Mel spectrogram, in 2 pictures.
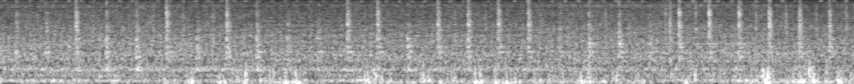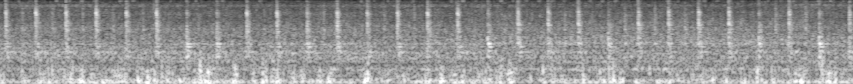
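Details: Kia Spectra engine at idle: rapid, hard metallic ticking riding steadily over the idle, a few beats per second; engine knock of unknown origin.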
